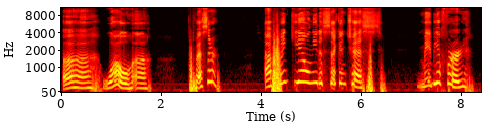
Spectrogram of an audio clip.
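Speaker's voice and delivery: put-on giddy, dazzled young filly, slow and high; Apple Bloom telling the Professor she found a fortune; excited filly. Apple Bloom finds treasure.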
